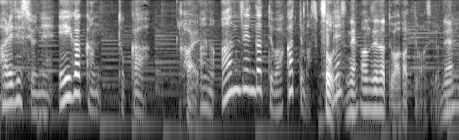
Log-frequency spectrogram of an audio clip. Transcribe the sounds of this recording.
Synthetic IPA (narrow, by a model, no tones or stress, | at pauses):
aɾe̞d̪e̞sɨjo̞ne̞eːɡakãnt̪o̞ka | haḭano̞ʔãnzẽ̞nd̪at̪ːe̞β̞akat̪ːe̞masɨ̥mso̞ːd̪esɨne̞ãñzẽ̞nd̪at̪ːea̰kat̪ːe̞̰ma̰sɨjo̞̰ne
